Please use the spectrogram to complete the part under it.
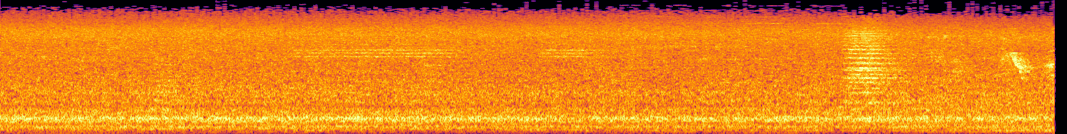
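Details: Honey bees, after rain at a bee farm in Pakistan, fill the air with a steady, dense buzzing hum.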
